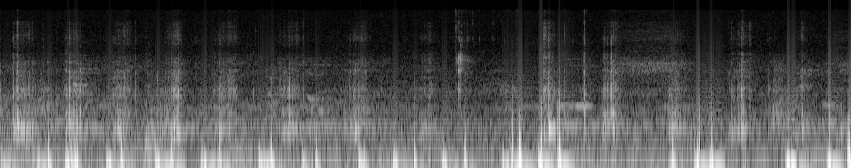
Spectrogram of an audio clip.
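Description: Close-up crunching and chewing of crispy fried snack chips, a run of irregular sharp crunches.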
